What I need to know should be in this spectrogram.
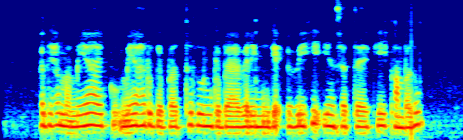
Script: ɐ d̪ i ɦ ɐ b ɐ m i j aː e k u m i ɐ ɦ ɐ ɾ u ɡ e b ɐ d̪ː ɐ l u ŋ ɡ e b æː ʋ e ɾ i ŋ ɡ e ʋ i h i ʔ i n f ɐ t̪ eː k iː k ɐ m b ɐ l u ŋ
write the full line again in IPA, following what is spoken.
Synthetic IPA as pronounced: ɐ d̪ i ɦ ɐ m ɐ m i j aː e k u m i ɐ ɦ ɐ ɾ u ɡ e b ɐ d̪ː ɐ l u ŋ ɡ e b æː ʋ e ɾ i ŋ ɡ e ʋ i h i ʔ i n s ɐ t̪ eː k iː k ɐ m b ɐ l u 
